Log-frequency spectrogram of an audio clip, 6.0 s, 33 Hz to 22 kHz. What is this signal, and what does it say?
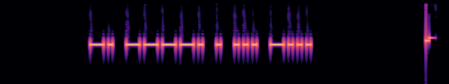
Morse code, heard as a keyed tone, about 20 wpm, 700 Hz. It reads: N9ESB
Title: USA Call Signs - 2x Character Spacing - 20wpm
